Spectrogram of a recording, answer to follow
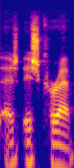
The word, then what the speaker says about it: Xcaret: It's pronounced Xcaret, but it's spelled X and then caret, CARET, and it's like, I don't know, jungle Disney World borderline.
